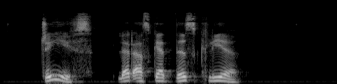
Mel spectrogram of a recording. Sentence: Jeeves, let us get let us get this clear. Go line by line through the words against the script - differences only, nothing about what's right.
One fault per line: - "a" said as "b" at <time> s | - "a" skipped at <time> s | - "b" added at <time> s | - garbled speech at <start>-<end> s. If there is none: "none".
- "let us get" skipped at 1.8 s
